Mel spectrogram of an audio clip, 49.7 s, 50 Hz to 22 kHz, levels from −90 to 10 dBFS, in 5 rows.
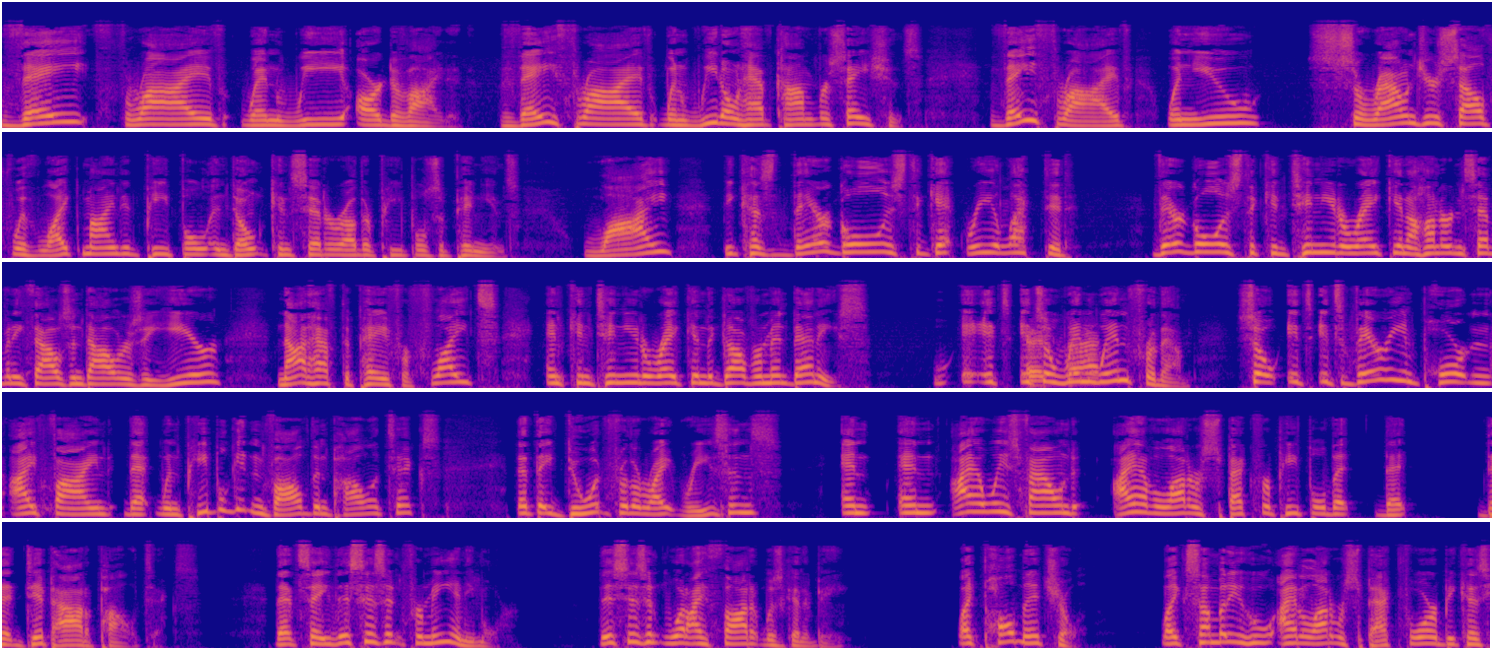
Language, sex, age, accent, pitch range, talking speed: English, male, 40-59, American, 170-230 Hz, 170 wpm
